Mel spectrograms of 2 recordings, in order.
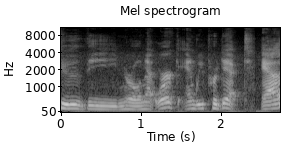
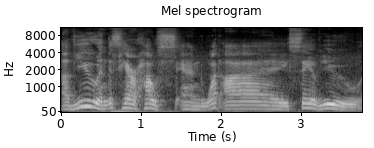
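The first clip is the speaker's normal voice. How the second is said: slow, hammed-up pirate voice; pirate accent; slower than usual. Shown as a demonstration. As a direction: growl it out like an old sea dog. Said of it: "I'm not really good at speaking in a pirate accent".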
